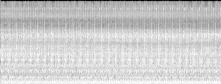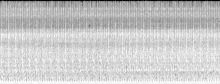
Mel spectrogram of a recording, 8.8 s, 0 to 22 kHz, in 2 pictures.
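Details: BMW N47 diesel (520d/320d/120d) at idle with steady heavy knock about 105 per minute under the clatter; bottom end gone, worn crank or rod bearings.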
